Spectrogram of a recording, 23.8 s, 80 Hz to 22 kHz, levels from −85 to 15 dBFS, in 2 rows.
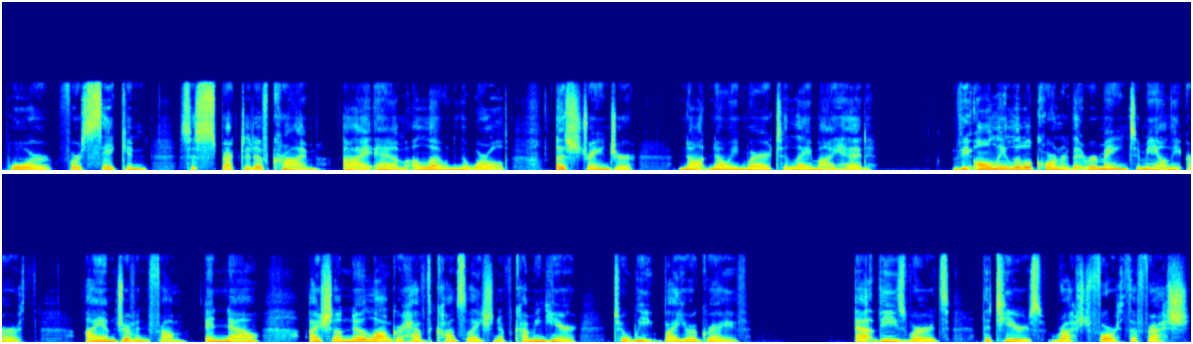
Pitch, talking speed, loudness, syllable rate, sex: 230 Hz, 150 wpm, -17 LUFS, 4.6 syllables/s, female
